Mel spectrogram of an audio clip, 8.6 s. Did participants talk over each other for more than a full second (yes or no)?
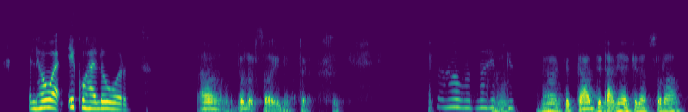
no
